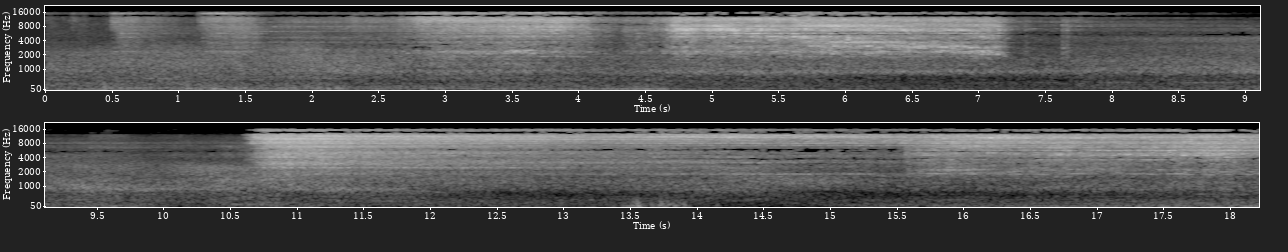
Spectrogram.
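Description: V-set double-deck electric train running into the platform: a steady rumble and rush of wheels on rails with rubbing and rattling from the carriages. The noise drops suddenly about seven seconds in and comes back about four seconds later.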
